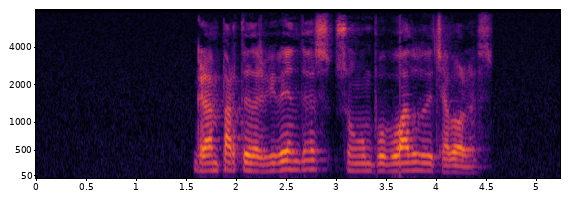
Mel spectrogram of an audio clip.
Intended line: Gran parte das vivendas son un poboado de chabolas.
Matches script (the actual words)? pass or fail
pass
